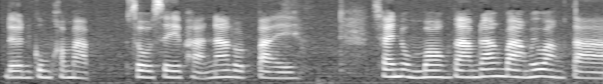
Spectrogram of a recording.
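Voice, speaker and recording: A woman reading a romance novel aloud as an audiobook narrator, calm and even. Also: medium pitch, slight background noise.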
